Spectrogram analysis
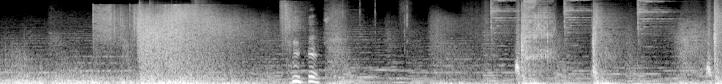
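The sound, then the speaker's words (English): Booming explosions from a video game go off in a few separate bursts, each a sudden loud crash with a rumbling tail, between stretches of busier, lower-level game sound. “I exploded it.”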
